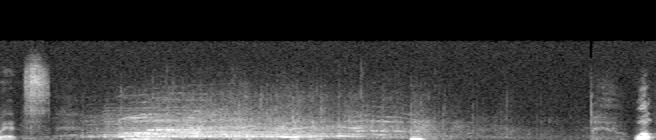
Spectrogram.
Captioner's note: attendees applauding and cheering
